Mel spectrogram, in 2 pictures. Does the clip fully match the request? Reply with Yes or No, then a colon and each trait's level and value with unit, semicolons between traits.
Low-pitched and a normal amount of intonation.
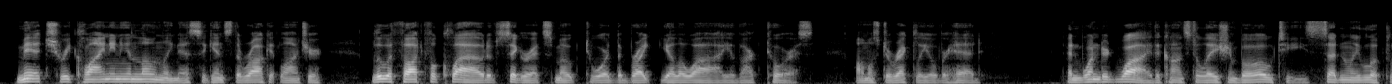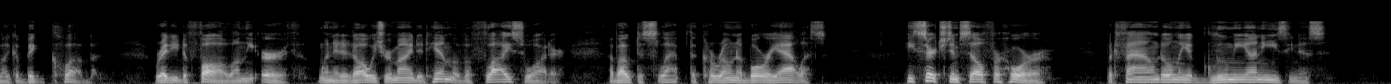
Yes: low, 100 Hz; average, 3.8 semitones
